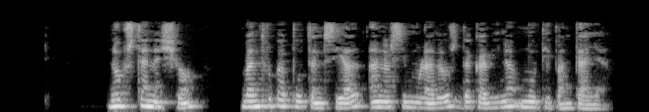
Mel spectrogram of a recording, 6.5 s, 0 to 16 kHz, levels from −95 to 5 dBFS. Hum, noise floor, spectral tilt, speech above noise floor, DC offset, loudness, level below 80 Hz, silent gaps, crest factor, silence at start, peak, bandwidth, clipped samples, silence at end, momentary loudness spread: none; -89 dBFS; -5 dB/octave; 72 dB; under 0.1%; -17 LUFS; -54 dBFS; none; 16 dB; 1.1 s; -2 dBFS; 7.8 kHz; under 0.1%; 0.45 s; 8 LU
